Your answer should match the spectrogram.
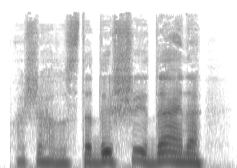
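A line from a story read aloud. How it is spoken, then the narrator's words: Whisper. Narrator (Russian): шепнула Лорел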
